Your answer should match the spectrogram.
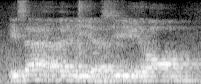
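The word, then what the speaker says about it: حِسَابًا يَسِيرًا: Jadi cara bacanya bukan hisaban yasira. Ban ini masuk huruf ya. Tun ini langsung masuk huruf nun. Tanwin ini langsung masuk huruf mim. Tanwin juga langsung masuk huruf waw.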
